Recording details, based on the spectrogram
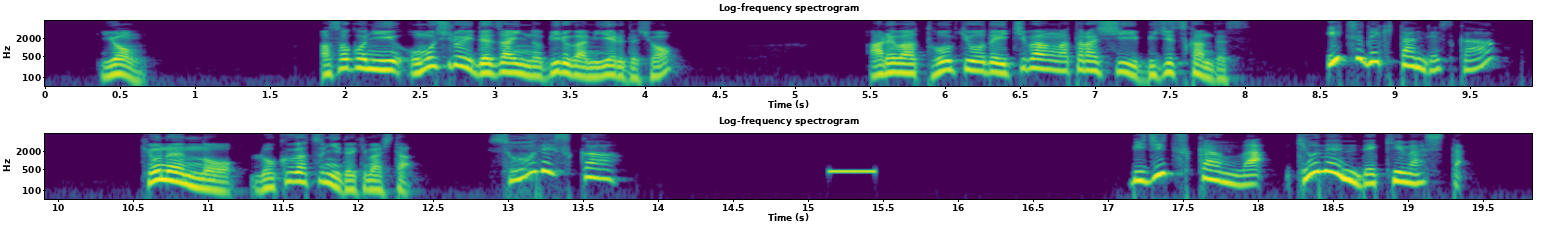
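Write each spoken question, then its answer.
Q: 美術館は去年できました。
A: ○(正しい)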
